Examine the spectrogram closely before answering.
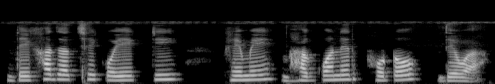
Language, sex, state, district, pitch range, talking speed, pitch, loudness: Bengali, female, West Bengal, Alipurduar, 190-230 Hz, 85 wpm, 210 Hz, -20 LUFS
